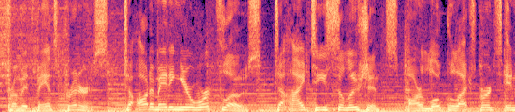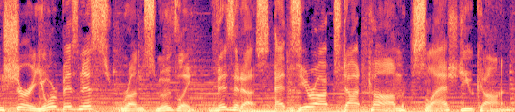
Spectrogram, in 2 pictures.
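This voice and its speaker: A man's voice: fairly high pitch, expressive, normal speed, few pauses. A man reading a scripted radio commercial as an announcer. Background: loud music.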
